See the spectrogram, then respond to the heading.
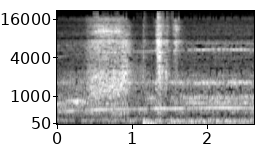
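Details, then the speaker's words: Large Electrolux vacuum with a paper bag fitted, switched on: a high, airy motor whine that rises, then shifts pitch as the airflow is blocked and released. Suction is still strong and healthy. "If we just quickly turn the machine on, I can show you just how much lovely airflow it still has."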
